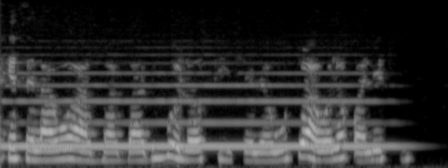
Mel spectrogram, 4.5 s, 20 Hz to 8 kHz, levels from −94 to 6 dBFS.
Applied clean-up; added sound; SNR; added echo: none; Wind instrument, woodwind instrument; 5 dB; none.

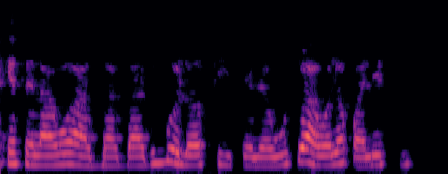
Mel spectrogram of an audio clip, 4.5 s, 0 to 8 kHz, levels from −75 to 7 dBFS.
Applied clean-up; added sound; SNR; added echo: neural mask model Resemble Enhance denoiser.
